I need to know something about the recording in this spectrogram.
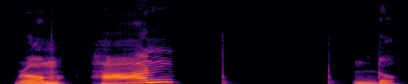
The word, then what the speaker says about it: ব্রহ্মাণ্ড: তো দেখেন বড় ফলা ব্রো, এখন হয় ম আছে, তাহলে কি উচ্চারণ করবো? ম এবং হ। ব্রহ্ম হ, ব্রহ্মাণ্ড।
